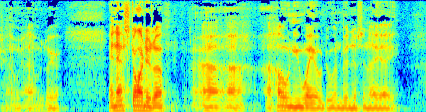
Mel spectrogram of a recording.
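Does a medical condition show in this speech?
Yes: Parkinson's; speaking seated instead of at podium because of fall risk.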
